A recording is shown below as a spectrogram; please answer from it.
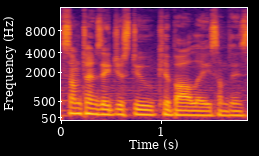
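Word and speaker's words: Kibale: They in Uganda I think they sometimes pronounce the K as a ch, but it's like it's intermingling. Like sometimes they just do kibbal, sometimes say Chabal.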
